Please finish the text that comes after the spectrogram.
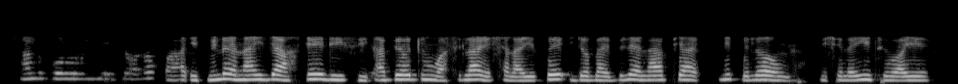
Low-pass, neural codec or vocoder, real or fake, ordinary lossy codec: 3.6 kHz; codec, 16 kHz, 4 kbps, FreqCodec, smaller model; fake; none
